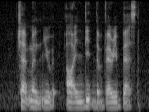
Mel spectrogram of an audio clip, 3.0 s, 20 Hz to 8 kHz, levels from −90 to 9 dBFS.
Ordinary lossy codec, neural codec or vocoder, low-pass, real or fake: none; none; none; real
